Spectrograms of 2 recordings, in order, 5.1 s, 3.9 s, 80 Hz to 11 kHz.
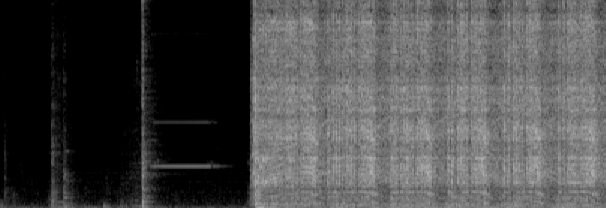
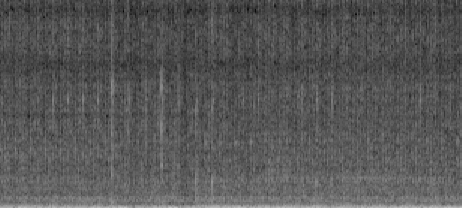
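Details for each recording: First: Honda CRX all-motor B17 that jumped timing on the highway, suspected bent valves; compression test cranking with throttle held open; even churning beat about two a second, healthy cranking. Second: Honda CRX with all-motor B17, suspected bent valves after jumping time while crossing into VTEC on highway. Low steady idle with uneven lope and faint stumble, one cylinder not pulling its weight; misfire, compression test next.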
